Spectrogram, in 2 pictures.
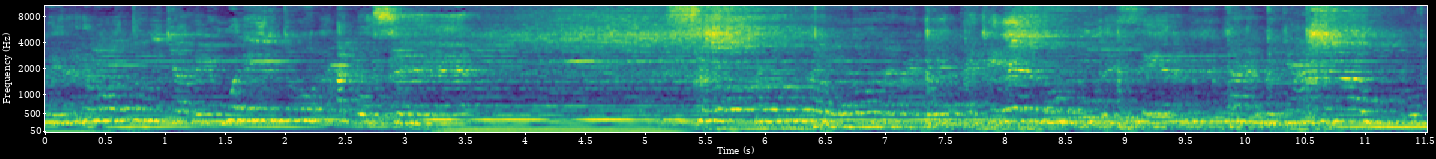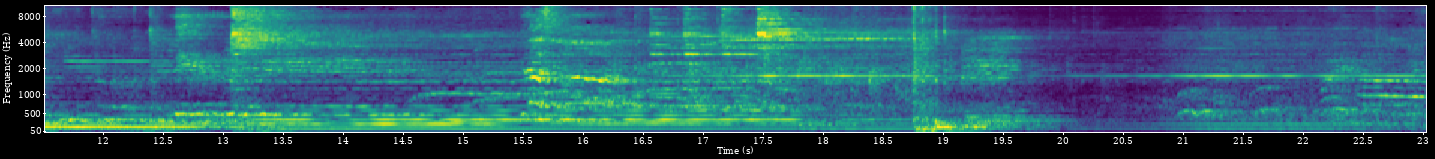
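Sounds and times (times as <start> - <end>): person singing: 0.0 - 17.8
rock band playing: 0.0 - 23.0.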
